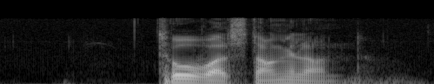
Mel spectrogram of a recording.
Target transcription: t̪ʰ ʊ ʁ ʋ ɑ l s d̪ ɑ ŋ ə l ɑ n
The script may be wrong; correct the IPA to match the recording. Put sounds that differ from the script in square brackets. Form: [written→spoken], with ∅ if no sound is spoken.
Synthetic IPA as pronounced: t̪ʰ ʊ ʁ ʋ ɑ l s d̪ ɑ ŋ ə l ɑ n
